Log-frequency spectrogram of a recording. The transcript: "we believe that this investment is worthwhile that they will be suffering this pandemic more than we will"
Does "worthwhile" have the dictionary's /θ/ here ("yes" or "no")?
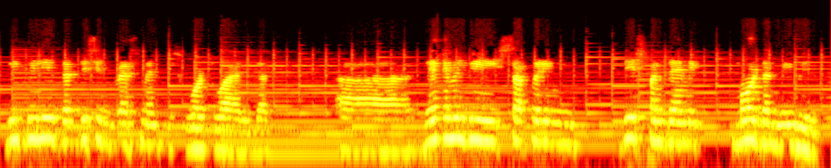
no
